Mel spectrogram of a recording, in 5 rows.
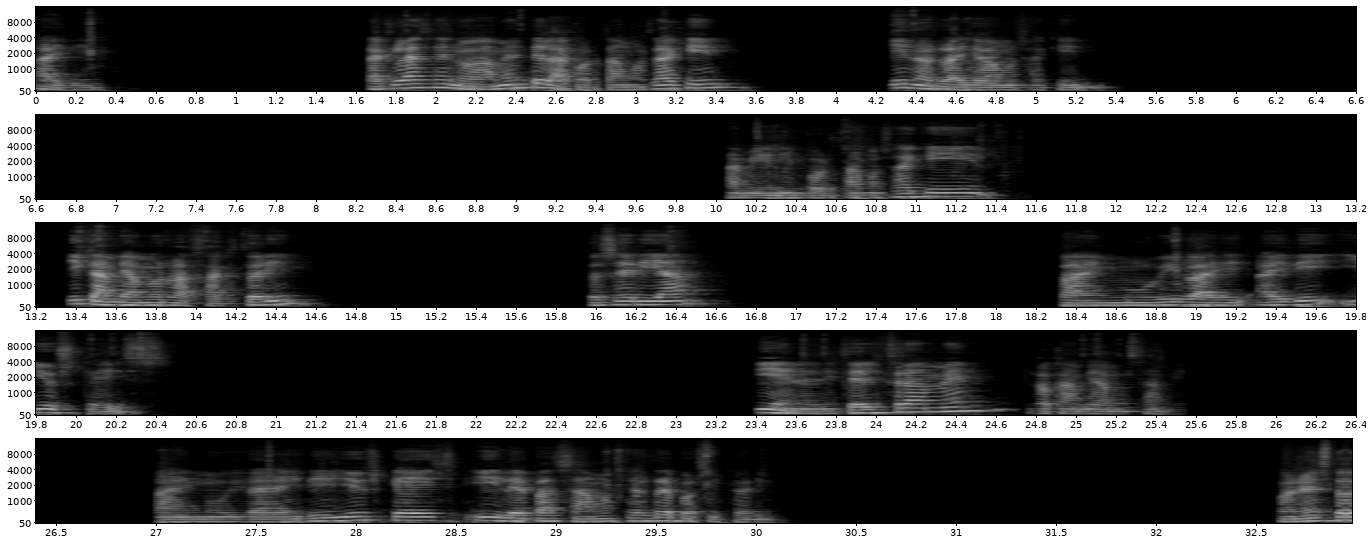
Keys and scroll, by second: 0.4 Return, 0.8 alt+super+l, 1.1 ctrl+alt+o, 2.6 super+x, 4.7 super+v, 6.1 alt+Return, 10.3 alt+Return, 11.6 ctrl+alt+o, 30.6 ctrl+alt+o.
